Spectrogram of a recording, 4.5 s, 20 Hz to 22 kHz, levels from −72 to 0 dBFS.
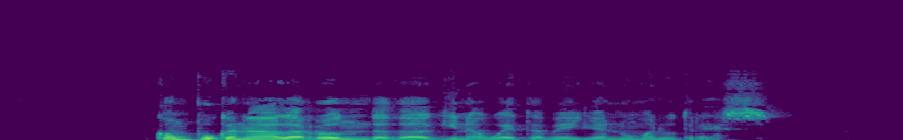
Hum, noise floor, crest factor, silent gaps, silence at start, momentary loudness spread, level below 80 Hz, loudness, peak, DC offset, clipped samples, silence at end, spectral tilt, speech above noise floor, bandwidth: none; -81 dBFS; 20 dB; none; 0.8 s; 14 LU; -48 dBFS; -24 LUFS; -6 dBFS; under 0.1%; under 0.1%; 0.65 s; -6 dB/octave; 58 dB; 11 kHz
